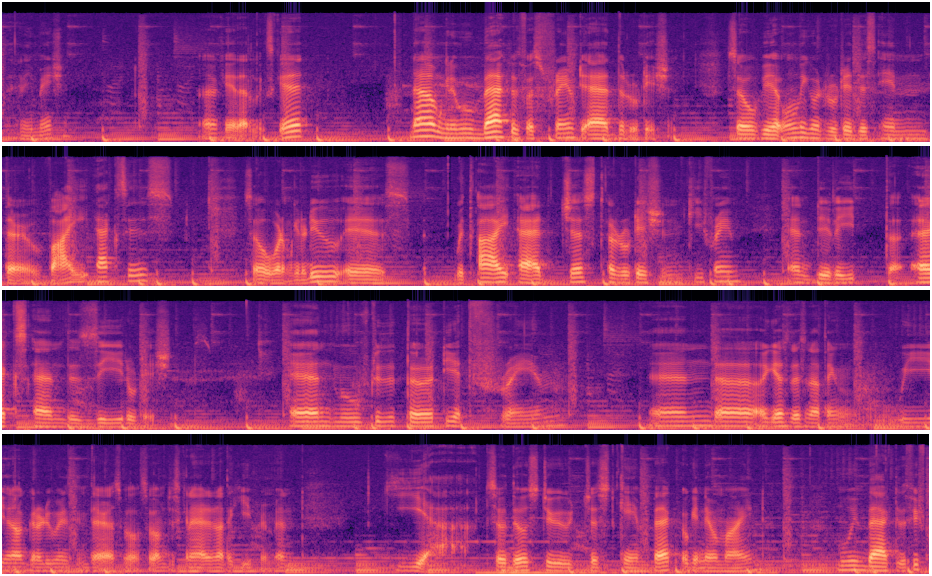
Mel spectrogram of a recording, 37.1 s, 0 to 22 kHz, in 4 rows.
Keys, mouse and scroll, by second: 0.1 space, 2.8 space, 4.0 click, 5.0 r, 16.5-18.3 drag, 19.0 shift+click, 20.0 x, 20.9 click, 22.4-26.0 drag, 30.9-34.0 drag.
